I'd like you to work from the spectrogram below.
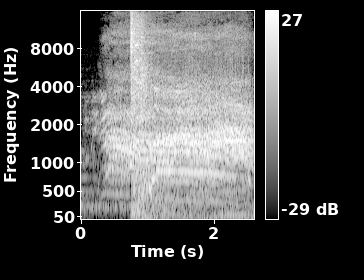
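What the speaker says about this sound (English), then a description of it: "Then he screamed and slashed the locker." A man lets out a loud, sustained scream as a blade slashes against a metal locker, the harsh yell starting abruptly and holding for about two seconds.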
